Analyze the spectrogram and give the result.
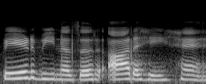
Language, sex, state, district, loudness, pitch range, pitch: Hindi, male, Punjab, Fazilka, -15 LUFS, 215-250 Hz, 230 Hz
